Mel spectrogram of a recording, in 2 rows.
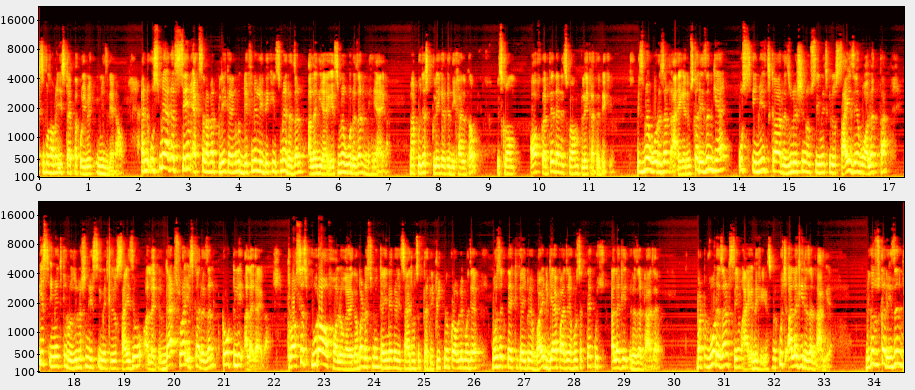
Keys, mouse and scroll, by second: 0.1 click, 5.9 click, 8.1 click.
